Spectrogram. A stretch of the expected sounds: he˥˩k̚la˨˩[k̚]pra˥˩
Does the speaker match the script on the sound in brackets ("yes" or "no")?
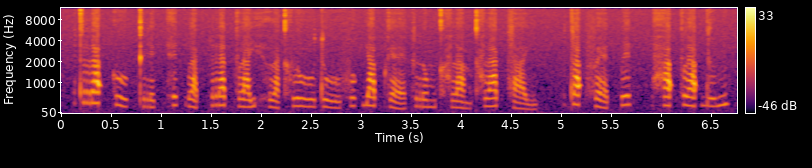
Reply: yes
